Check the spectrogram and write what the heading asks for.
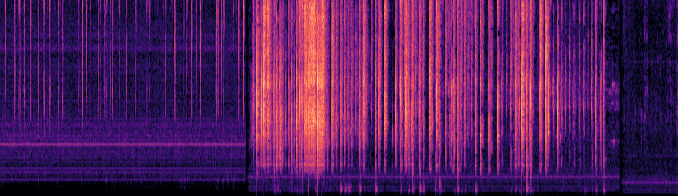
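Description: Kitchen knife chopping fresh coconut pieces on a bamboo cutting board. The chopping starts about five seconds in as rapid, sharp, loud strokes and stops near the end. Before it there are only faint clicks of the pieces being handled. Soft background music with held notes runs underneath.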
